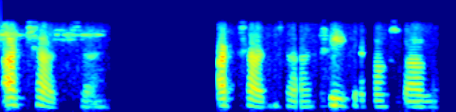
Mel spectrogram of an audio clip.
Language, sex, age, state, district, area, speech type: Urdu, female, 45-60, Uttar Pradesh, Rampur, urban, conversation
